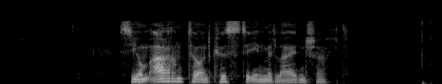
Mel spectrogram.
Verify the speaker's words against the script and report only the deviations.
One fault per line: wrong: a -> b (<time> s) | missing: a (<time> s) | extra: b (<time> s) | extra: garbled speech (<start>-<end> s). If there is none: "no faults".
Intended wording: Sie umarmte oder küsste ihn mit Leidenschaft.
wrong: oder -> und (2.0 s)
